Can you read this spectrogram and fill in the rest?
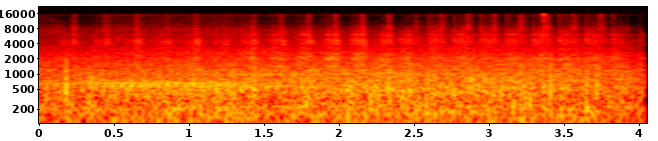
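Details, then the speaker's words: Toyota AE82 Corolla FX16 GTS with 4AGE engine: rough rolling rumble with fast repeated clunking from a totally broken driver-side front wheel hub bearing; passenger side hub still okay. "listen to this clunking the driver side is is wrecked the passenger side wheel hub is still okay"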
